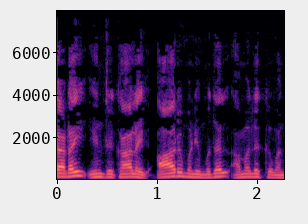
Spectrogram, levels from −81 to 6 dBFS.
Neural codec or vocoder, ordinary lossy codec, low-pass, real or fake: none; none; none; real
